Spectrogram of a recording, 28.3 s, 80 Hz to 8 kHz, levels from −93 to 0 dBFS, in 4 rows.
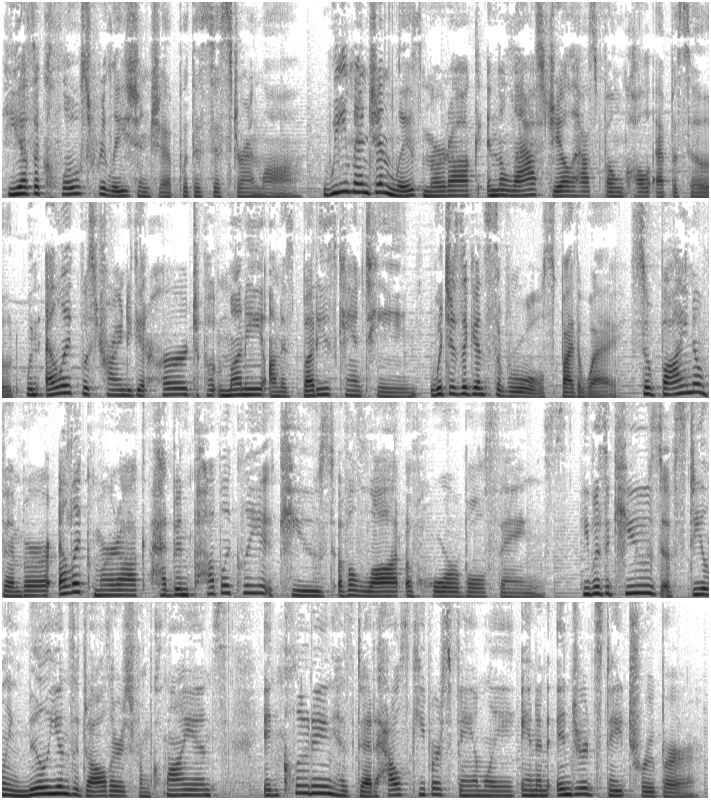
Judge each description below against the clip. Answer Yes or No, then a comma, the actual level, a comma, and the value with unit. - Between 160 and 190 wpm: Yes, average, 165 wpm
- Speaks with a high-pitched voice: Yes, high, 205 Hz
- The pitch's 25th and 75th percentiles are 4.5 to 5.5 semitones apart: Yes, average, 5.2 semitones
